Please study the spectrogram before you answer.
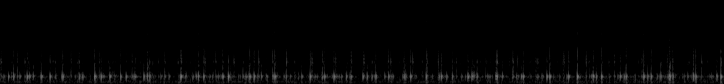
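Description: Fingertips tap rapidly on the bamboo lid of a glass jar, making a quiet, continuous patter of short, dry knocks. Each tap dies away almost at once, over a steady hollow tone in the low-mid range.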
